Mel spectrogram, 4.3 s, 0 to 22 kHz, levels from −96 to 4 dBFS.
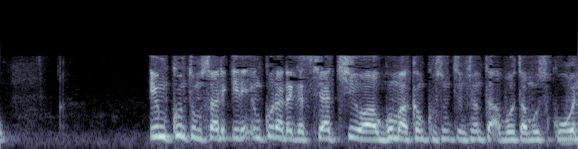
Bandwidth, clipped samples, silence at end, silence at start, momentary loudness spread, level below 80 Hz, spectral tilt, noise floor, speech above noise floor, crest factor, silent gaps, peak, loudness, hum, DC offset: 5.8 kHz; under 0.1%; 0 s; 0 s; 8 LU; -66 dBFS; -7 dB/octave; -63 dBFS; 41 dB; 18 dB; none; -6 dBFS; -23 LUFS; none; under 0.1%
